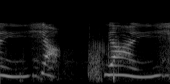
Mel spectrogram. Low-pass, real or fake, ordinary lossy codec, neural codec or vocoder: 7.2 kHz; real; none; none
